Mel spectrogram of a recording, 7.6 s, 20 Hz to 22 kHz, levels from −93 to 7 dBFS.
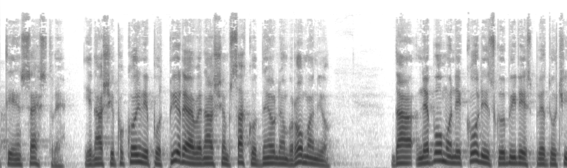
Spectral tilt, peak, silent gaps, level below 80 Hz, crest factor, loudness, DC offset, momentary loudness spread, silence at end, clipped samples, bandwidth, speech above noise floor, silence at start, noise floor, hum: -6.5 dB/octave; -4 dBFS; none; -46 dBFS; 14 dB; -19 LUFS; under 0.1%; 8 LU; 0 s; under 0.1%; 15.5 kHz; 47 dB; 0 s; -65 dBFS; none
